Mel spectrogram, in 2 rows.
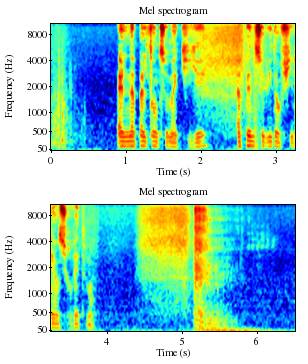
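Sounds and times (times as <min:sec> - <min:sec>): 
speech: 0:00.9 - 0:04.0
fists pounding on an apartment door: 0:04.5 - 0:06.0.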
